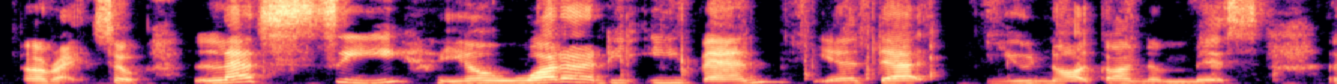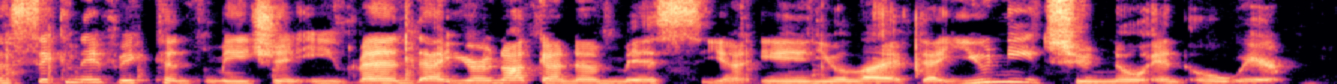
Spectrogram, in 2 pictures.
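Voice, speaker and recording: A woman speaks with fairly high pitch and lively intonation. Her pace is fairly slow. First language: not English. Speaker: tarot reader. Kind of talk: tarot reading. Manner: halting, many fillers.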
